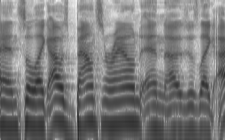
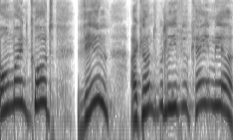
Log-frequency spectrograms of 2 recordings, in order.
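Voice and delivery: wobbly, slipping fake accent drifting Indian, pitched up; 9 semitones higher than usual. Quoting a woman at her birthday party greeting Will, accent slipping to sound Indian. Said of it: "That sounded kind of Indian".

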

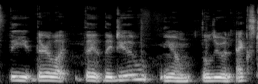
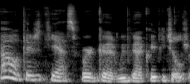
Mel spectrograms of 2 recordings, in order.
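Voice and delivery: ordinary talk, nothing marked

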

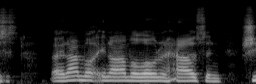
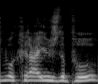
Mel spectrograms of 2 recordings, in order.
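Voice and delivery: usual speaking voice

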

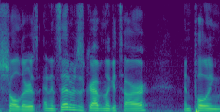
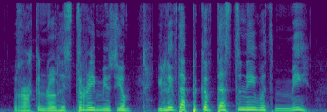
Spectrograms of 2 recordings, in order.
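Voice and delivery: put-on Russian accent, louder; 3 semitones higher, 5 dB louder than usual. Retelling a scene from a story, speaking in a russian accent. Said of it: "I lost my Russian accent".

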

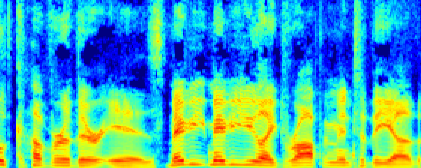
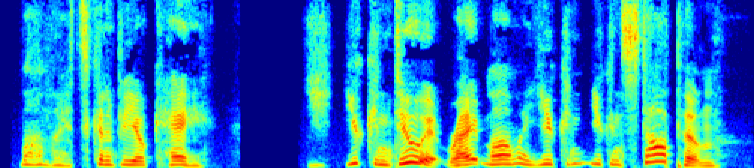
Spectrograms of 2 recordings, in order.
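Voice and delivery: feeble, halting, barely alive, higher pitch; 5 semitones higher than usual. Voicing a wounded creature holding a player's arm: weak dying voice. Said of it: "weakly, he's still alive, like, very weakly".

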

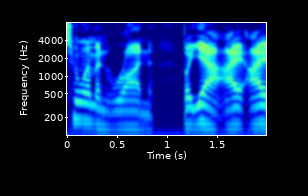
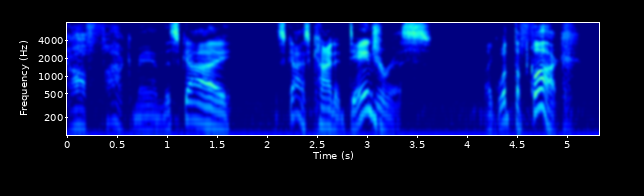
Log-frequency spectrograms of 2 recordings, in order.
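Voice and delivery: much softer, hushed voice. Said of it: "the Reigns character is gonna be like".

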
